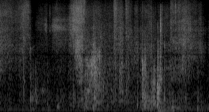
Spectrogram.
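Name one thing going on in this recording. A sheet of paper rustles as it is moved.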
